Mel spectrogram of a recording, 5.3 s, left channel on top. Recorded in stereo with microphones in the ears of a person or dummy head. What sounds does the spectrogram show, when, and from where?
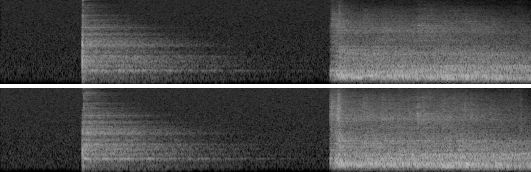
0.8 s boiling: 10° left (ahead or behind), 1.3 m
3.3 s a sliding door: 50° right (ahead or behind), 1.8 m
